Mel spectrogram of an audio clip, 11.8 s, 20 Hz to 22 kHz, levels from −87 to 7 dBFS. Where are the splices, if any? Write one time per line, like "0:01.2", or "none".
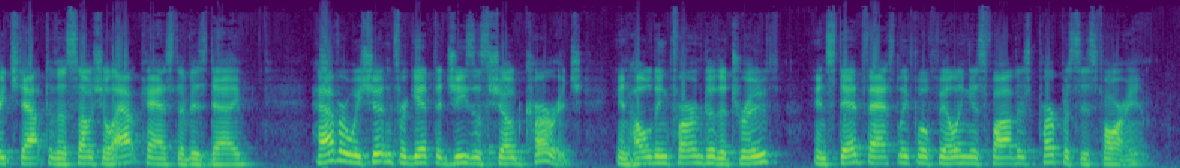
0:04.9
0:08.1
